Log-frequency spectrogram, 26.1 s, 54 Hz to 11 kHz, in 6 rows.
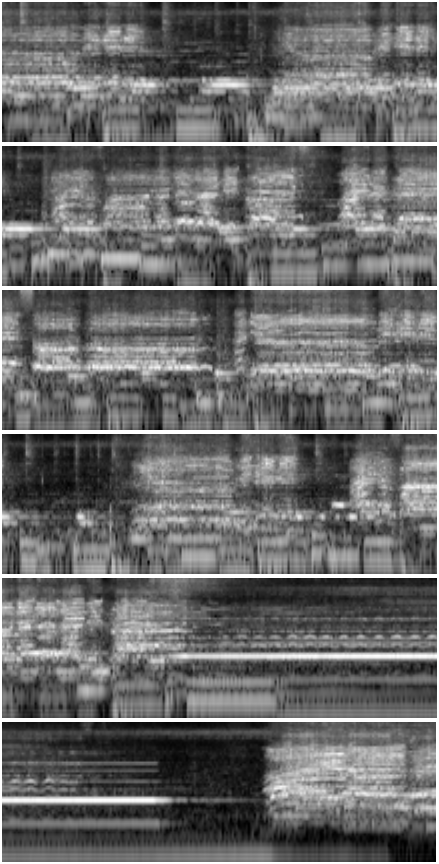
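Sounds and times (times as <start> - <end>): gospel choir singing: 0.0 - 23.4, 24.3 - 26.0
instrumental backing: 0.0 - 25.4.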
